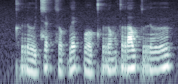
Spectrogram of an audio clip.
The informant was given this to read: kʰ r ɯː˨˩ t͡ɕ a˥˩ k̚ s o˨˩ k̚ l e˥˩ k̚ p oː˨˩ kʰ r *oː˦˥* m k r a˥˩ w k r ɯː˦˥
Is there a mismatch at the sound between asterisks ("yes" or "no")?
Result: yes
